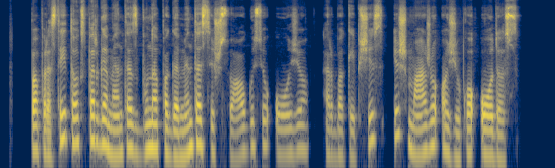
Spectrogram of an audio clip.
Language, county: Lithuanian, Šiauliai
